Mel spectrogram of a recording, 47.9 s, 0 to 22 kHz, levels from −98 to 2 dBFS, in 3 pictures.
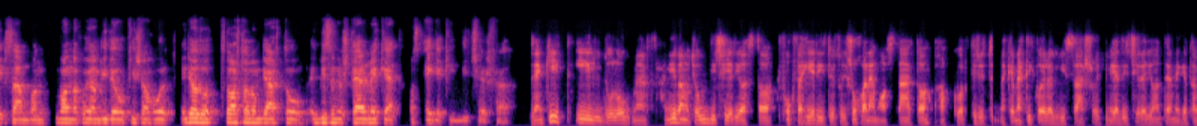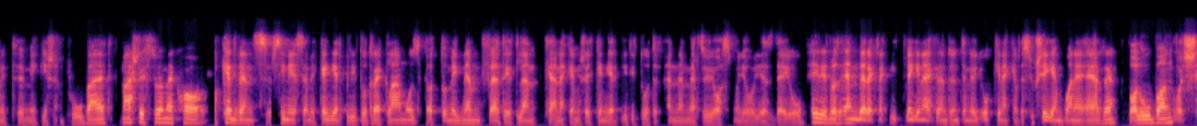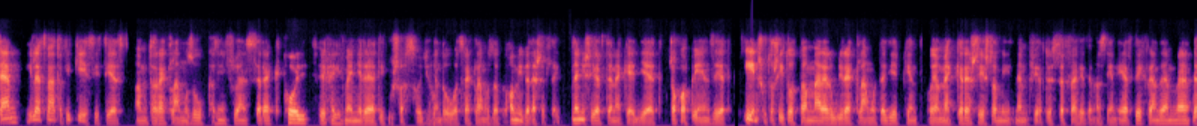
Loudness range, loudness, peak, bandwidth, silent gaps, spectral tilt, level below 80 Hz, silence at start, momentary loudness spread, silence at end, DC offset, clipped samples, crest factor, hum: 7 LU; -24 LUFS; 0 dBFS; 12 kHz; 0.67-0.73 s, 17.51-17.55 s, 41.72-41.76 s; -3.5 dB/octave; -66 dBFS; 0 s; 11 LU; 0 s; under 0.1%; under 0.1%; 24 dB; none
